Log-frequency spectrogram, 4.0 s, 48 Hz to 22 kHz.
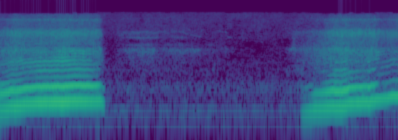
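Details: Snoring from a companion who lived 1985–2012: long, high, whistling tones on two breaths separated by a quiet pause, noisy breathing heard as snoring.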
